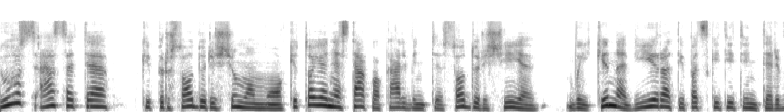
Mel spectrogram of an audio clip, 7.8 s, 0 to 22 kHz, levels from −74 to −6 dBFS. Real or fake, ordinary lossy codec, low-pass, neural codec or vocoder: fake; AAC, 48 kbps; 9.9 kHz; vocoder, 22.05 kHz, 80 mel bands, WaveNeXt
